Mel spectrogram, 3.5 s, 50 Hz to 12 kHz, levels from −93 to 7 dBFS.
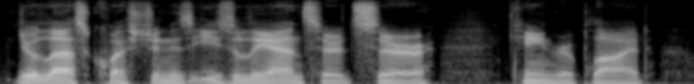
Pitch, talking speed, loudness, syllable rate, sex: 110 Hz, 155 wpm, -19 LUFS, 5.4 syllables/s, male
